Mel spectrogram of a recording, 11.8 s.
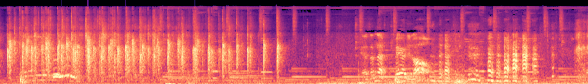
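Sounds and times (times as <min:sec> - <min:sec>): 
crowd applauding: 0:00.0 - 0:05.8
laughter: 0:00.4 - 0:02.3, 0:08.2 - 0:11.7
speech: 0:07.6 - 0:11.3.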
